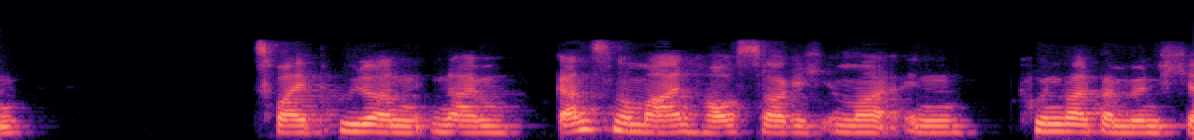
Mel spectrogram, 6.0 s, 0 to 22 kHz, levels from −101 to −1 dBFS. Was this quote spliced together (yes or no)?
no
